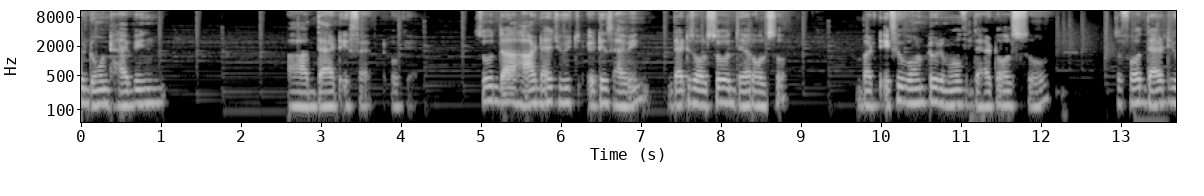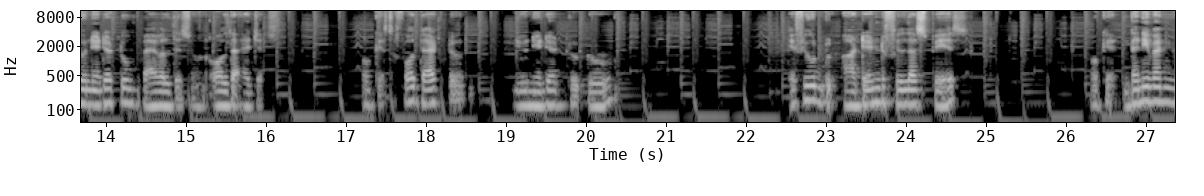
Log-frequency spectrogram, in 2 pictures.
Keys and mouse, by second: 0.3 click, 0.5-11.6 drag, 11.6 middle click, 11.7-14.4 drag, 12.4 Tab, 12.8 alt+a, 15.5 2, 18.3 ctrl+z, 18.5 ctrl+z, 18.8 ctrl+z, 19.0 ctrl+z, 19.4 ctrl+z, 19.7 ctrl+z, 20.0 ctrl+z, 20.0-27.3 ctrl+drag, 20.2 ctrl+z, 20.4 ctrl+z, 21.1 ctrl+z, 22.9 ctrl+Tab, 26.5 middle click, 26.5 right click.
